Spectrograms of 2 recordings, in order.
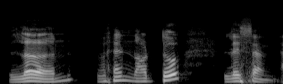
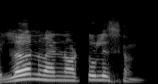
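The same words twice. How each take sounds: First: Very slow, spaced out for the class; slow emphatic repeat. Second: Said in the usual way. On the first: Shown as a demonstration. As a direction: break it into deliberate chunks, dropping on "listen". Maxim repeated slowly for emphasis.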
